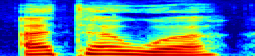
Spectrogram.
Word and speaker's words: Ottawa: Et maintenant, si on revient aux origines, Otawa se prononce Atawa.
